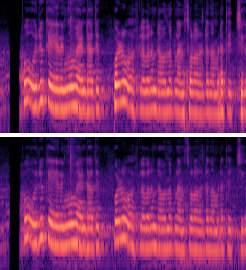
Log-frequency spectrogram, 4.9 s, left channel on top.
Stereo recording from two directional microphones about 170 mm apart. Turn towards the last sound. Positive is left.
turn(degrees=40)  # may be behind; listen again after turning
